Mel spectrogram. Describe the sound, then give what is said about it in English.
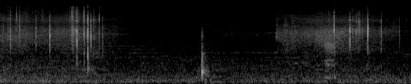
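Soft, crisp swishes of a knife gliding through scallions with horizontal, slow, smooth slicing strokes, a few gentle strokes in clusters with a lone sharper cut between, quiet and hissy with no chopping thuds. “Now let's listen to the correct way to slice scallions. This is a more horizontal, slow, smooth slicing instead of a chopping.”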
